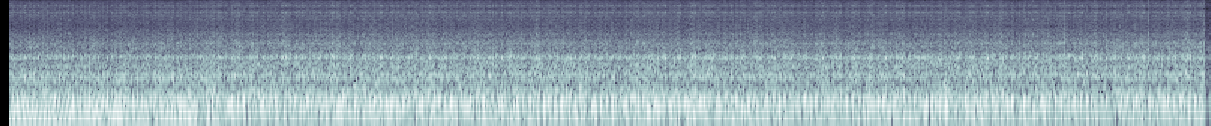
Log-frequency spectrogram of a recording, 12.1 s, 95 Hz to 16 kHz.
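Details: 2006 Honda CBR1000RR with about 8,500-mile engine, warm at 80°C or above, standing still with the clutch eased to the bite point; a dry tapping that follows engine speed, cause unknown; knock at clutch engagement.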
